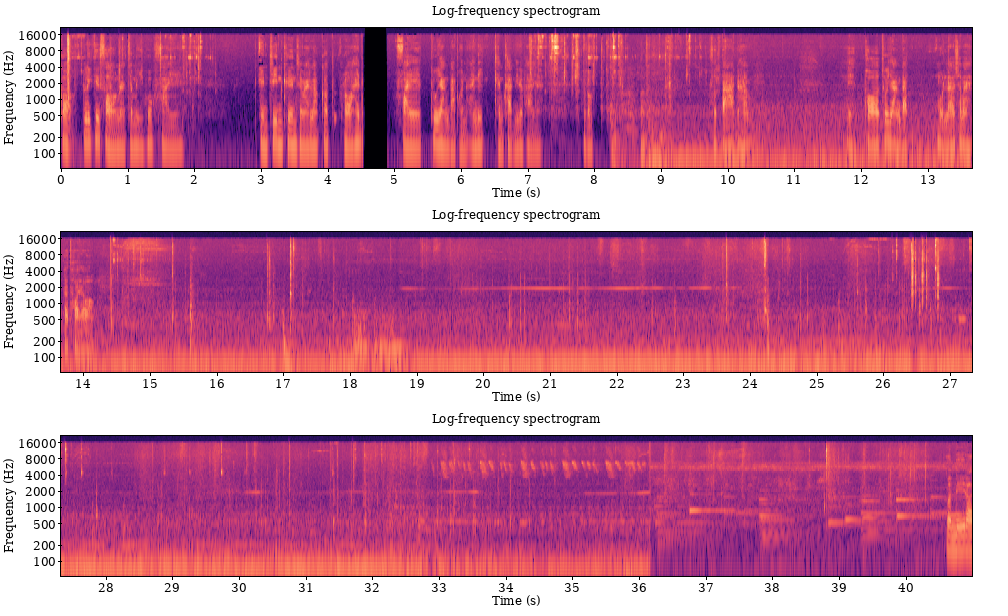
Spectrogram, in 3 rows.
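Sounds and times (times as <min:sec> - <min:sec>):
car engine rumbling: 0:07.0 - 0:36.2.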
